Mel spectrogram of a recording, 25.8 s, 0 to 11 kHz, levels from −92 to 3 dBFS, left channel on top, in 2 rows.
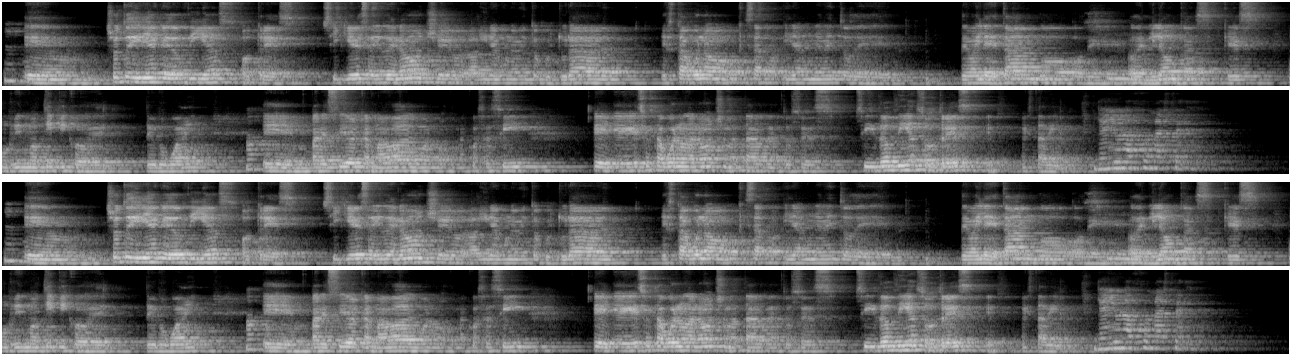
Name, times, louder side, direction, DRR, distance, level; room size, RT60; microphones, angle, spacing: voice 1, 0.2-2.9 3.2-6.2 6.6-9.0 9.6-12.5 12.9-14.0 14.3-14.8 15.5-18.1 18.8-23.6, equal, 5° right, 0 dB, 2.9 m, -23 dB
voice 2, 10.8-11.4 15.3-15.6 23.8-24.8, right 1 dB, 25° right, 0 dB, 1.8 m, -30 dB
27.0 x 17.5 x 5.6 m, 1.2 s
head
